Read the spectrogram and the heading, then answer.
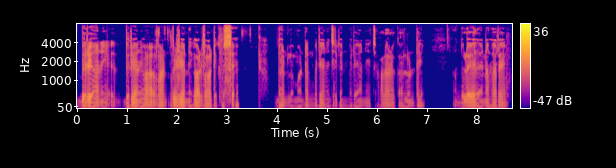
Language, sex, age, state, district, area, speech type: Telugu, male, 18-30, Telangana, Sangareddy, urban, spontaneous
